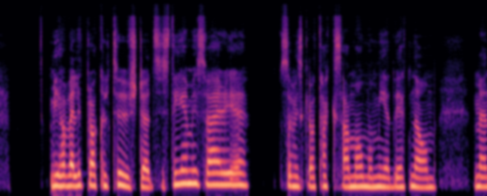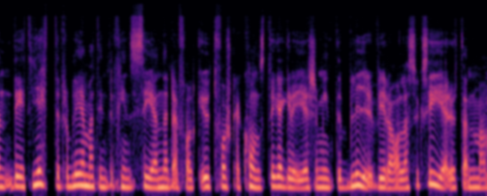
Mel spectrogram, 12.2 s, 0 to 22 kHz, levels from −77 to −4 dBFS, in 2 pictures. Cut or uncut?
uncut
